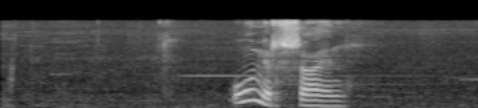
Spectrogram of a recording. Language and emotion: Russian, sad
